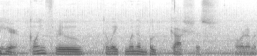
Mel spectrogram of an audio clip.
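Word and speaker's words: Winnibigoshish: And then we'll be on our way to the next lake, which is Lake Winnebigoshish. I can never pronounce this.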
